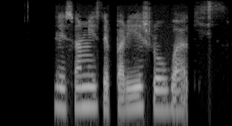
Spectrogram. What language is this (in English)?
Spanish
